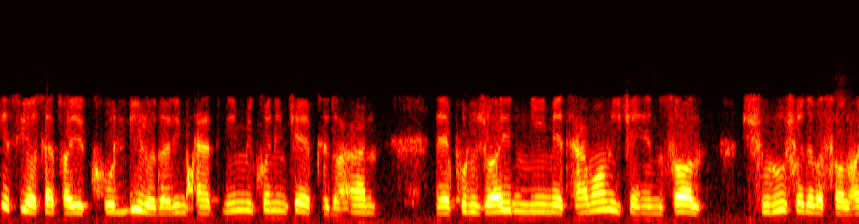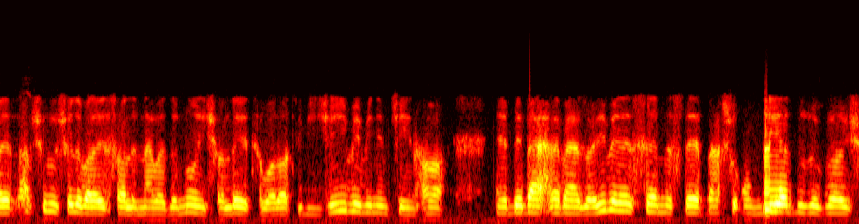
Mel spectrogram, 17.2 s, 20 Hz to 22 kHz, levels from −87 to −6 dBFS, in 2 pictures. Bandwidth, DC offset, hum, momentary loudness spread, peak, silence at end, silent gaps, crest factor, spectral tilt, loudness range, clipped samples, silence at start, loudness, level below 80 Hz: 4 kHz; under 0.1%; none; 14 LU; -2 dBFS; 0 s; none; 20 dB; -7 dB/octave; 7 LU; under 0.1%; 0 s; -22 LUFS; -70 dBFS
